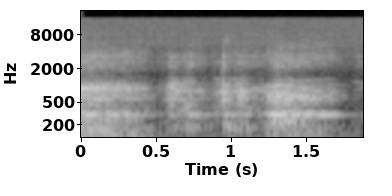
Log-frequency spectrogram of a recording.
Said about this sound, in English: It's funny, I could swear that sounded like a lion. A lion.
